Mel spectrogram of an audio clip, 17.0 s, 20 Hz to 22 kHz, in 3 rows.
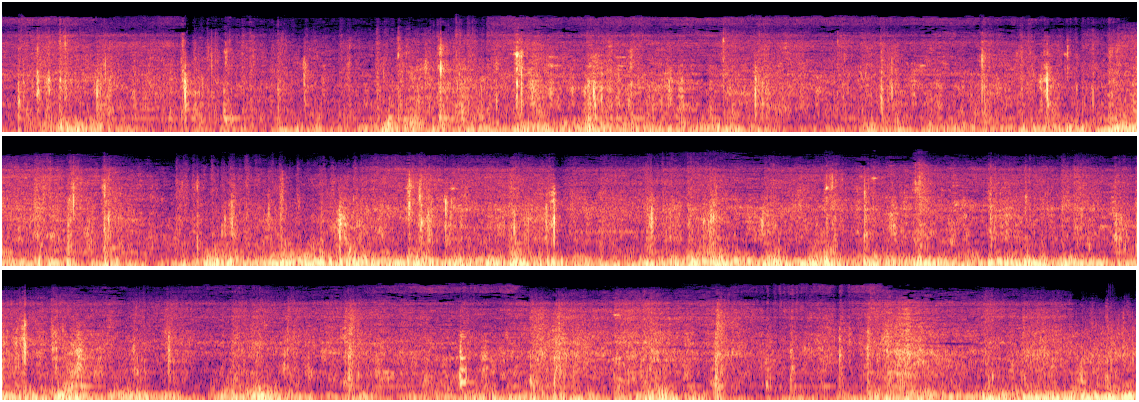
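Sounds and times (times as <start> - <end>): bike rattling over rough trail: 0.0 - 17.0
wind on microphone: 0.0 - 17.0.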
